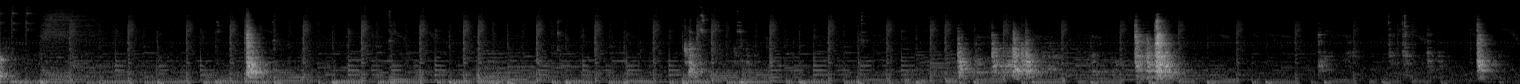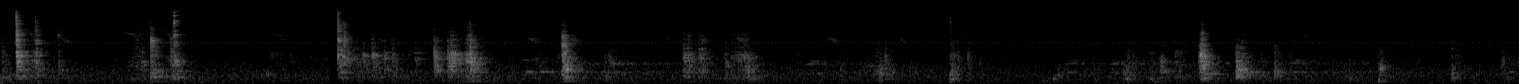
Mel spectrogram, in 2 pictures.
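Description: Irregular metallic clinks and clanks of a steel parking brake cable and its linkage hardware being handled and threaded through a steel truck frame, over background music that ends about halfway through.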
